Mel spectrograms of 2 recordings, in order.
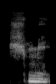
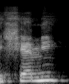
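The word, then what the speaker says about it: שמי: So the E in shin is very short, shmi, shmi. It doesn't say shemi, it doesn't say shami, it says shmi. I suppress the open vowel and I shorten it, shmi.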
